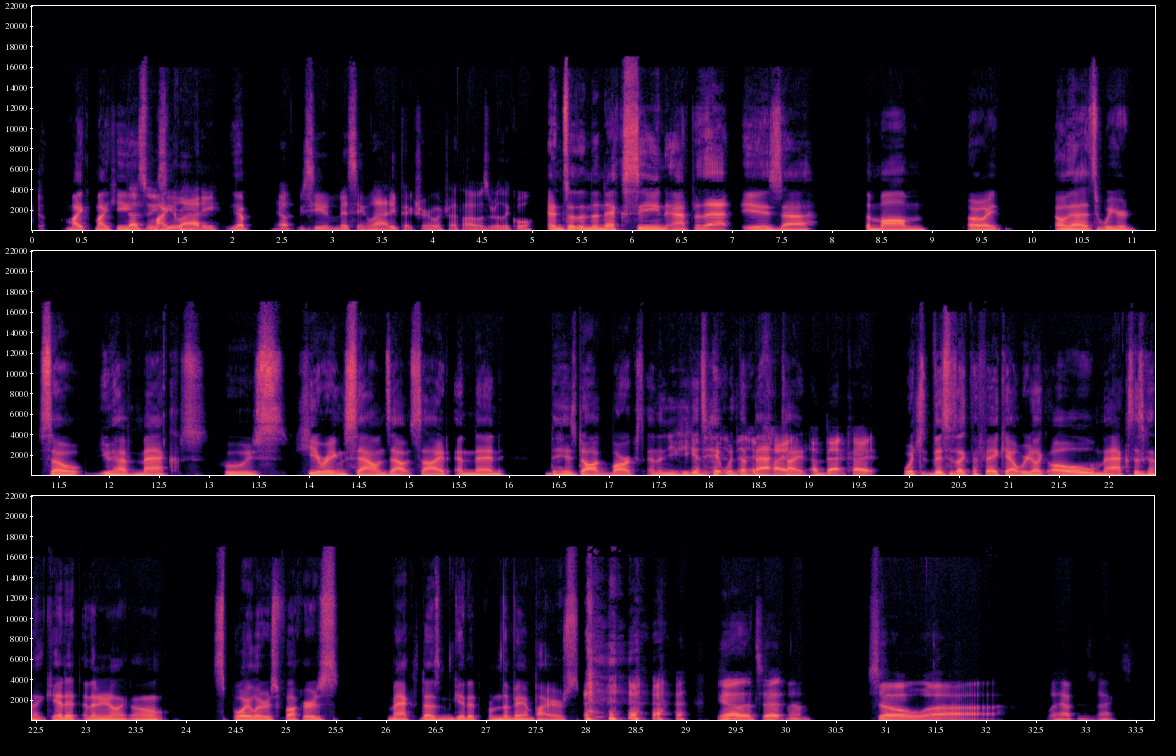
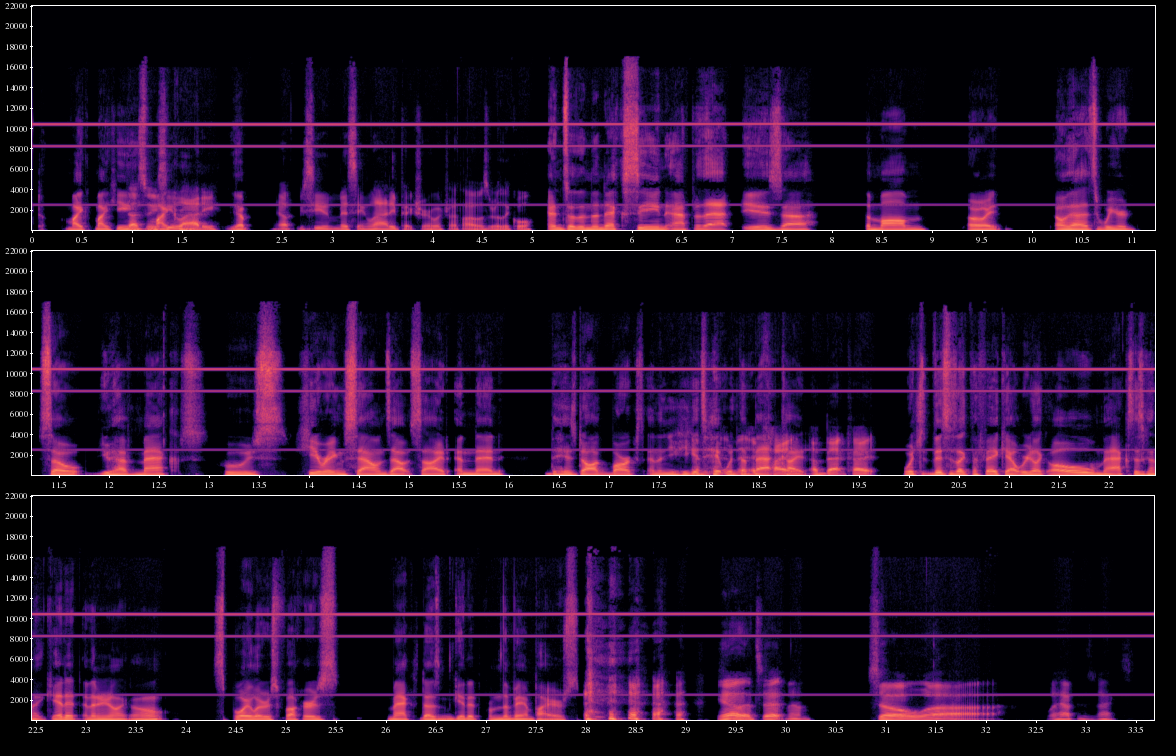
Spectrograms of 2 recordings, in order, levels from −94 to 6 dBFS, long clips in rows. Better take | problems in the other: first | high-pitched whine; loud; throughout; 10.5 kHz, 10 dB below the speech

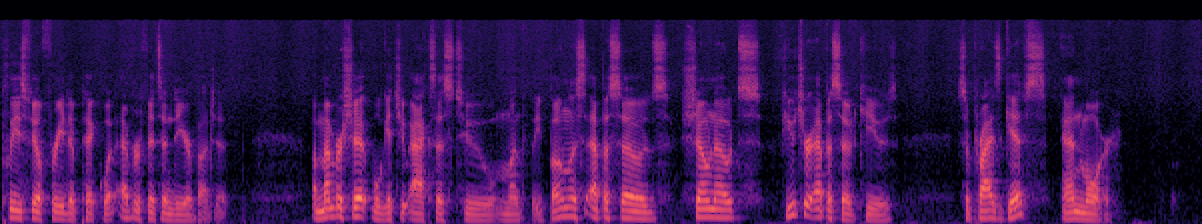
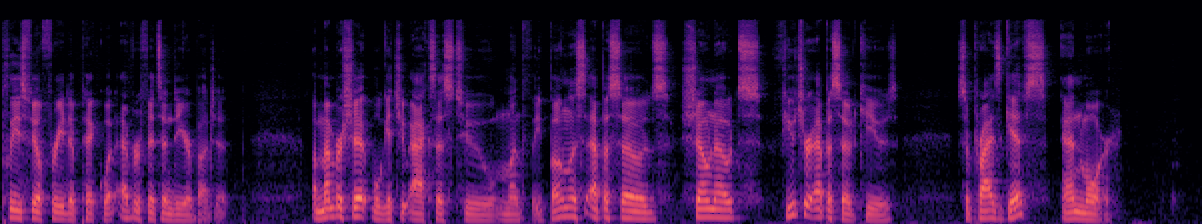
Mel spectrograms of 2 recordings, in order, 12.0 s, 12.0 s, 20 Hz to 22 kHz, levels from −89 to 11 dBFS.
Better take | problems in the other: second | hiss; faint; throughout; 25 dB below the speech

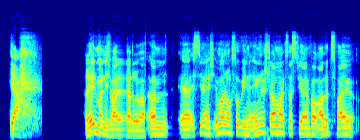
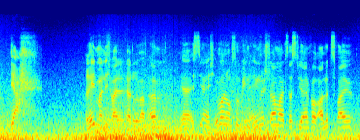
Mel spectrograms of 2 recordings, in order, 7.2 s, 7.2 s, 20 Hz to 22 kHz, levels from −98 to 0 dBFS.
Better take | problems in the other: first | wind noise on the microphone; heavy; 9 dB below the speech

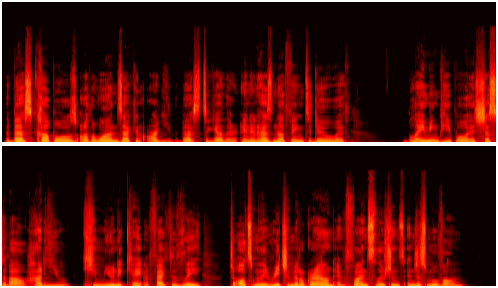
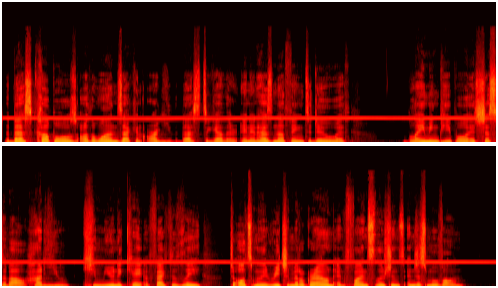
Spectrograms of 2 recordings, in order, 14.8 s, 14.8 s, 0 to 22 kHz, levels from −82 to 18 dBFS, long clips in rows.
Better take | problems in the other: first | high-pitched whine; noticeable; throughout; 4 kHz, 10 dB below the speech

